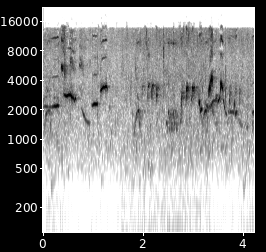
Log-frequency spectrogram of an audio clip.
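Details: White-rumped shama masteran song for training fighter birds: clear whistled notes and slurs at the start, then a denser jumble of twittering, rising and falling whistles over a steady hiss.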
